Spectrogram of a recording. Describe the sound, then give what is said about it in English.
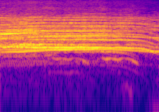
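A crowd in Mobile's Crichton community, gathered over a reported leprechaun sighting, cheers and shouts "yay" together in one loud, sustained burst of high, overlapping voices that holds steady for under two seconds. “Who else in the leprechaun say yay?”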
